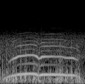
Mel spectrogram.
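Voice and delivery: joyful whoop. Real, not acted. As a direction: whoop with pure joy. Cheers out on the ride.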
